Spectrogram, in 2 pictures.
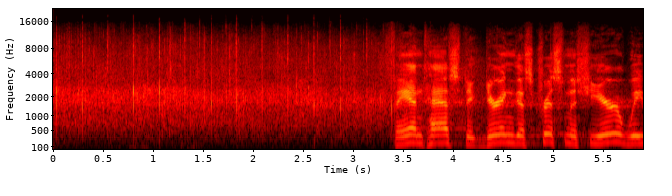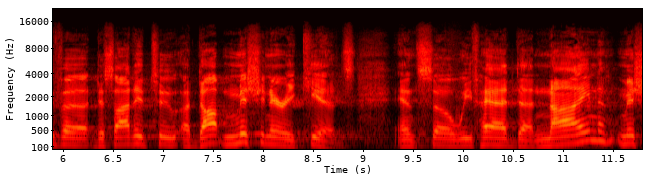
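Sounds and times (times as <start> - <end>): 
audience applause welcoming a missionary family onto a stage: 0.0 - 4.3
speech: 3.4 - 11.7.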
